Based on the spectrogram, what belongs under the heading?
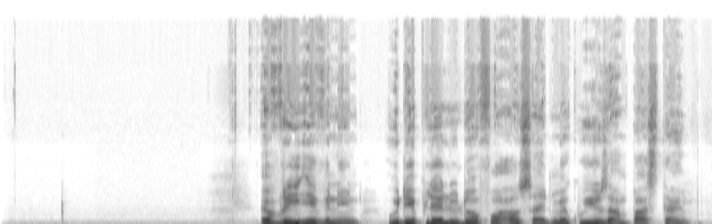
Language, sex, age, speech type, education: Nigerian Pidgin, male, 46-60, read, secondary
